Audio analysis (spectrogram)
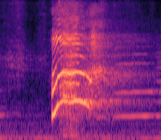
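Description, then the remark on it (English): A woman's sudden, loud shriek of fright bursts in after a quiet moment, a single high-pitched cry that rises sharply and then trails off. “shrieked, and I brought my flashlight up, futilely thinking it might be used as a weapon.”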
